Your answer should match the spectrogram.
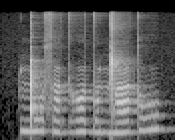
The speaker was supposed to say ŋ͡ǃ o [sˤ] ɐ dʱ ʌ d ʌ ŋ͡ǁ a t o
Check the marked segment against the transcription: incorrect: s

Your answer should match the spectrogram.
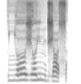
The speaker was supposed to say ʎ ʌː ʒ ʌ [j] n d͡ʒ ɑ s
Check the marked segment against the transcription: correct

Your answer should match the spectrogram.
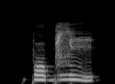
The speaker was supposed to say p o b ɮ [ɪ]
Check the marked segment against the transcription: incorrect: i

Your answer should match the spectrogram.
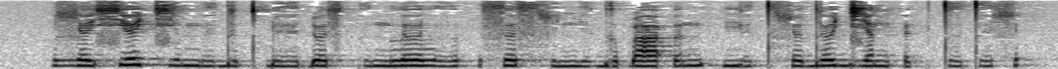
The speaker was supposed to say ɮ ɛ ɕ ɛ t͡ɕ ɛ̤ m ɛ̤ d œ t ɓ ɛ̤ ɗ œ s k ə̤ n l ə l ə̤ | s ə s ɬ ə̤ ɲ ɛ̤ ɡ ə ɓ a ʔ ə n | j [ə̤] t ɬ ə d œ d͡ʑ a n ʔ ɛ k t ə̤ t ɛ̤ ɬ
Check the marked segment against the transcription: incorrect: ɛ̤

